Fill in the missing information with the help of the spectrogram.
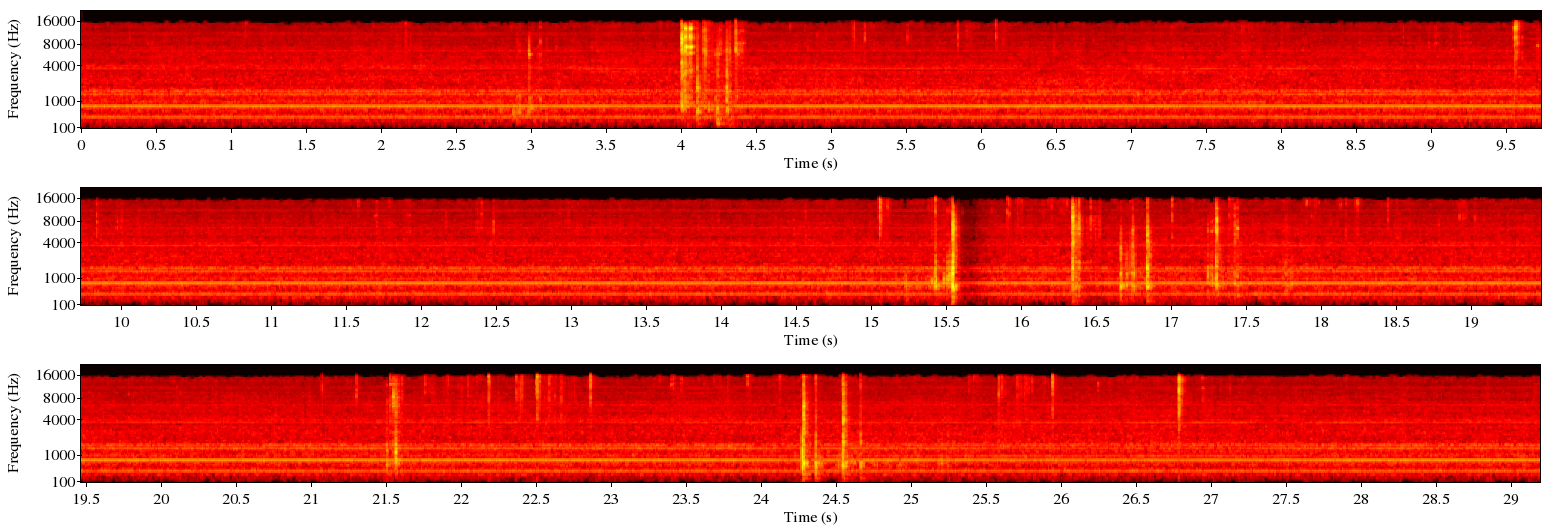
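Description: Metal clicks and clanks of hand tools working a bearing puller and locking pliers on a planer's cutter drum shaft: one about four seconds in, a cluster around the middle, and a few more later. Under them runs a steady hum.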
